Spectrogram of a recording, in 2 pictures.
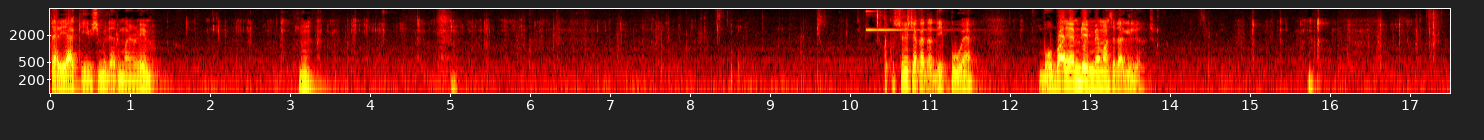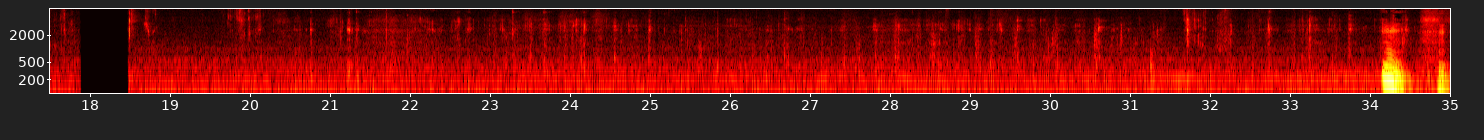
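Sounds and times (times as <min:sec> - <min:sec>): person chewing: 0:01.4 - 0:10.5, 0:11.6 - 0:12.4, 0:13.8 - 0:17.9, 0:18.5 - 0:18.9, 0:19.5 - 0:35.0
small crunches: 0:19.6 - 0:33.4.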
